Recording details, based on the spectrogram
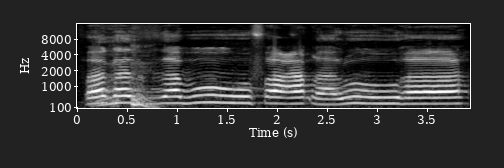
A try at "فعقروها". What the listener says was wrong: قاف کو پر کریں.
